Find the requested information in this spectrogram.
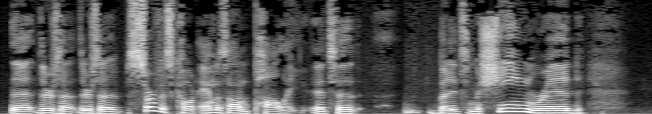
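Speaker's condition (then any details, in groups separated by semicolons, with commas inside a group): No condition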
